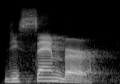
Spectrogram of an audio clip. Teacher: December, accent tonique sur la second syllabe.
